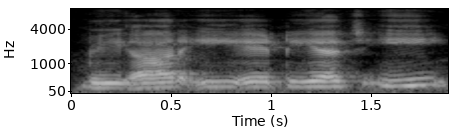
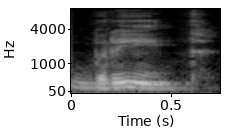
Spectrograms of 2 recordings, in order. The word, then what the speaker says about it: breathe: a t h breath b r e a t h e breathe if there is e at the end it will be a verb and it will be pronounced as breathe if e is not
